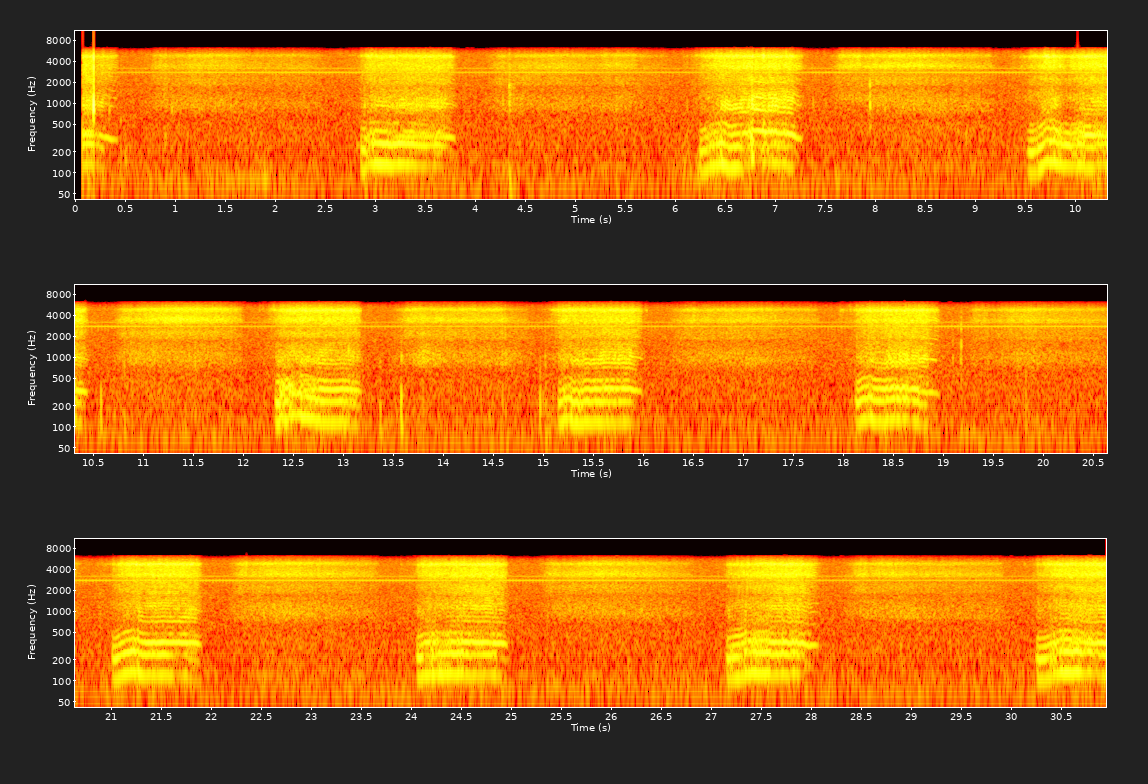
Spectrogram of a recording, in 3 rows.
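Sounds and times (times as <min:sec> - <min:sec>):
loud rattling snores: 0:00.1 - 0:01.6, 0:02.8 - 0:05.6, 0:06.2 - 0:30.9
quiet breathing: 0:00.7 - 0:02.7, 0:04.1 - 0:05.9, 0:06.8 - 0:09.4, 0:10.4 - 0:12.1, 0:13.5 - 0:15.2, 0:15.9 - 0:18.1, 0:18.9 - 0:20.8, 0:21.9 - 0:23.8, 0:25.2 - 0:26.9, 0:28.1 - 0:30.1.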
